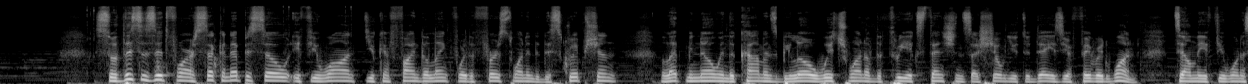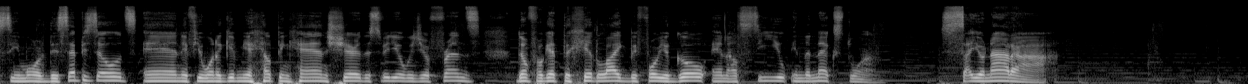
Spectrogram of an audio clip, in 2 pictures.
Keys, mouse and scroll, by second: 0.9 right click, 1.5 click, 3.9 ctrl+1, 4.1 click, 8.1 KP_2, 8.2 KP_0, 8.3 Return, 9.2 ctrl+1, 16.4 click, 19.6 Return.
